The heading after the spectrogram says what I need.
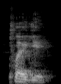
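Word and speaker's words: Plagge: But her name is Callie Plague. I think that's how you say her name. Plaguey. Plaguey.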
